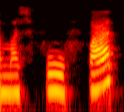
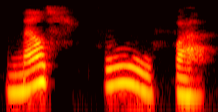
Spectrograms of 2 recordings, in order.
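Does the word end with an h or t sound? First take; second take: t; h. First: The word ends with a t sound. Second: The word ends with an h sound. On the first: The speaker calls it wrong. "tidak dibaca masfufat" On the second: The speaker calls it right. "ketika wakaf menjadi masfufah"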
